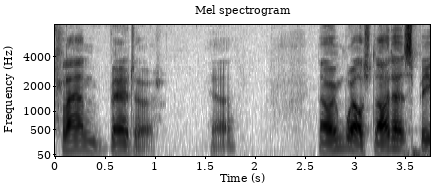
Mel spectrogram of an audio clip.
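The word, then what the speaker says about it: Bedwyr: The W is pronounced more like a double O, and the Y is an E sound. Yeah, it's a Bedr.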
